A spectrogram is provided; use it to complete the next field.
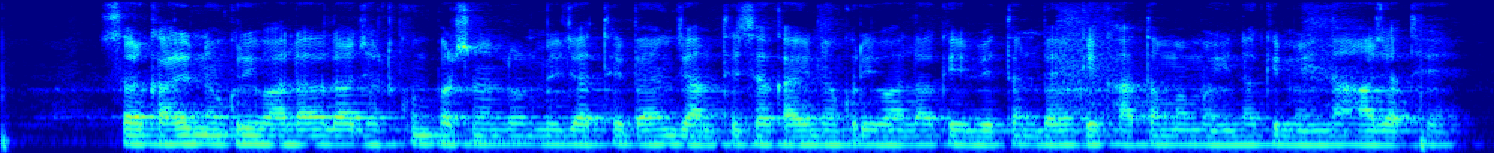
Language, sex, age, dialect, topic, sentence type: Chhattisgarhi, male, 18-24, Western/Budati/Khatahi, banking, statement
